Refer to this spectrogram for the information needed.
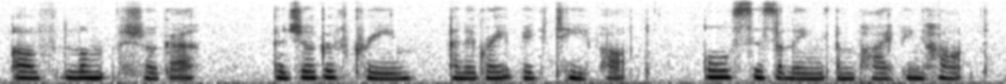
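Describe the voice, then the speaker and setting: Woman, ASMR story reader, breathy whisper, slow pace, even intonation, gentle and hushed. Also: on the high side, low-quality recording.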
